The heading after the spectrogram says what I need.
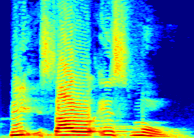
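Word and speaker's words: بِئْسَ الِاسْمُ: Nah, tulisannya bi'sal ismu. Bi'sal ismu. Tapi yang benar, karena ini bacaan apa tadi? Gorib, bacaannya yang benar adalah bi'salismu.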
